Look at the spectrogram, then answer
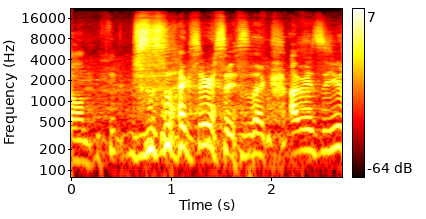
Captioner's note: audience laughes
